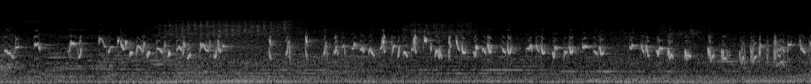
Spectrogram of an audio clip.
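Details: Yellow-vented bulbul singing tirelessly: a long, continuous run of bubbly, chattering whistled notes that rise and fall rapidly without pause, with a faint low hum behind.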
